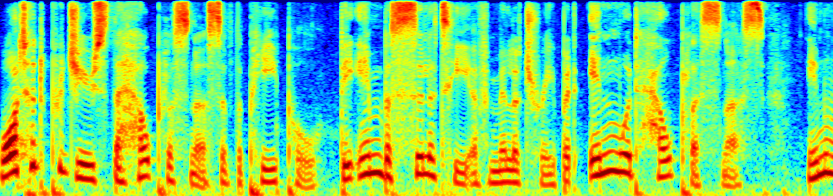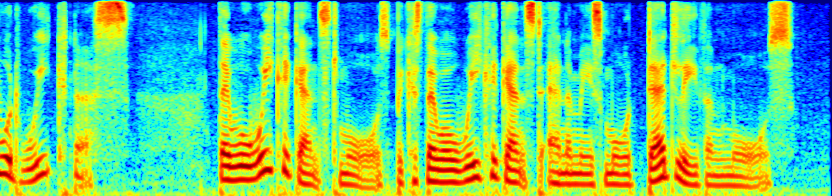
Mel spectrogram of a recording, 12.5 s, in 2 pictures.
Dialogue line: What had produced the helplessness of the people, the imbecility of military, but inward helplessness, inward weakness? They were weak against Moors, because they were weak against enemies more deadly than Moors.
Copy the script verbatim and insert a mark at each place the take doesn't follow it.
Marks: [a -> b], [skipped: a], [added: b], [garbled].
What had produced the helplessness of the people, the imbecility of military, but inward helplessness, inward weakness? They were weak against Moors, because they were weak against enemies more deadly than Moors.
